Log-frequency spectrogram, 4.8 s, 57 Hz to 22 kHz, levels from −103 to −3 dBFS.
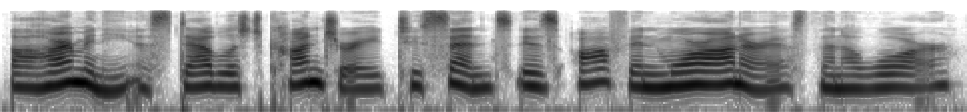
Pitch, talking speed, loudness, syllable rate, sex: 225 Hz, 160 wpm, -16 LUFS, 5.3 syllables/s, female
